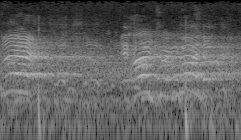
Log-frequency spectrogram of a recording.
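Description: Footballers' shouted calls on the pitch, one right at the start and another about a second and a half in, with the ball kicked twice in open play.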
